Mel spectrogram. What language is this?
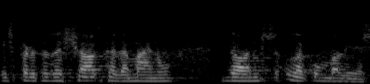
Catalan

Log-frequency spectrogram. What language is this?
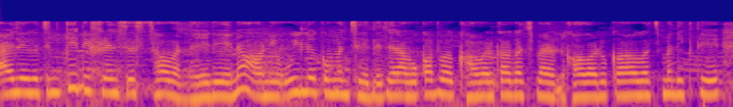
Nepali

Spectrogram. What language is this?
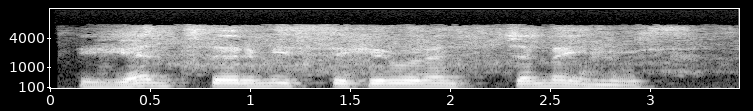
Kabyle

